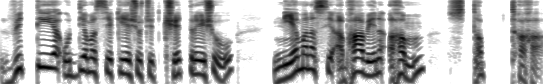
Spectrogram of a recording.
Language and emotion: Sanskrit, surprised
